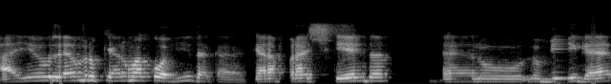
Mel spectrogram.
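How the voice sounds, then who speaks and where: A man speaks at a fairly high pitch with ordinary pitch variation. His pace is fairly slow. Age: 30s. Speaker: American football player. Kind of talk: casual interview. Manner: halting, many fillers.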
